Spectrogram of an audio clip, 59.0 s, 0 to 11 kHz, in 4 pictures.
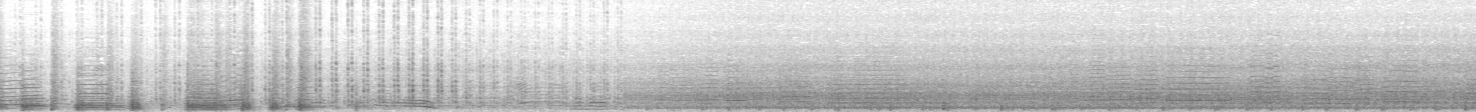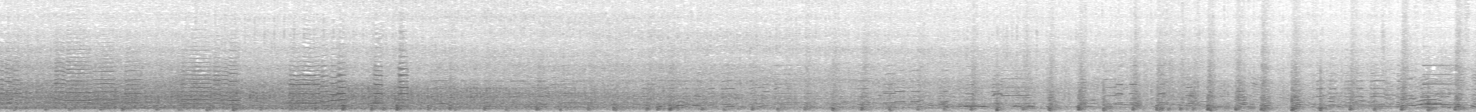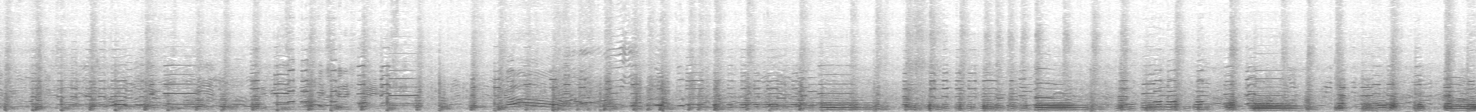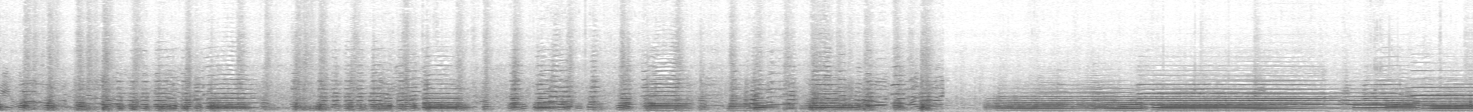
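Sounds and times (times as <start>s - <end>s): brass band playing: 0.0s - 59.0s
people talking: 0.0s - 59.0s.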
